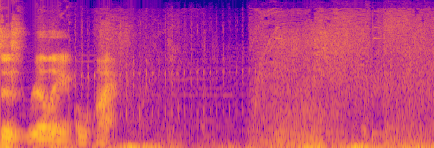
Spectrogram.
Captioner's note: fighting sounds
